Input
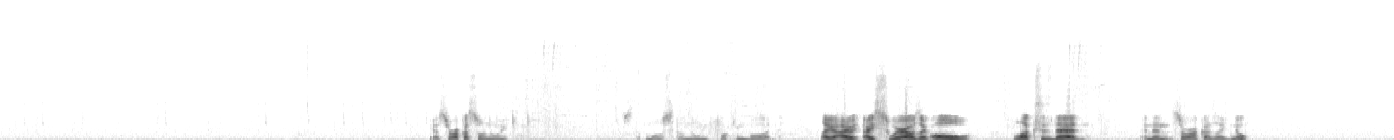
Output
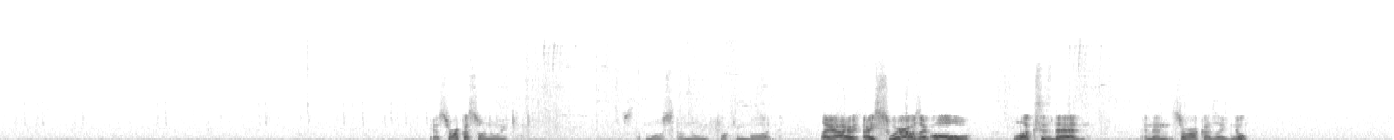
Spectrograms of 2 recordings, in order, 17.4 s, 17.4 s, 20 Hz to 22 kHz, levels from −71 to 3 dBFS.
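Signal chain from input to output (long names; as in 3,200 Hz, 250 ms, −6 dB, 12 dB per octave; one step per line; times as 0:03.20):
comb filter 6.2 ms, depth 74%
brickwall limiter −18 dBFS, peak gain reduction 11 dB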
